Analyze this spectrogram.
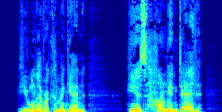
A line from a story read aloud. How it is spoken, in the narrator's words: He gasped out between his breaths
